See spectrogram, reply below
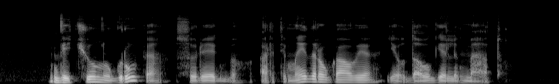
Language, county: Lithuanian, Vilnius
